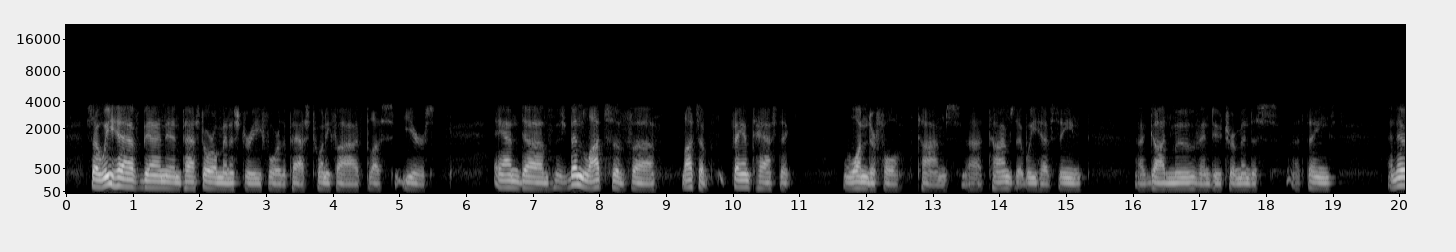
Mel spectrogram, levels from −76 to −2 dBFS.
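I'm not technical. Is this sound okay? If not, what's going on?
Yes, no faults are audible.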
